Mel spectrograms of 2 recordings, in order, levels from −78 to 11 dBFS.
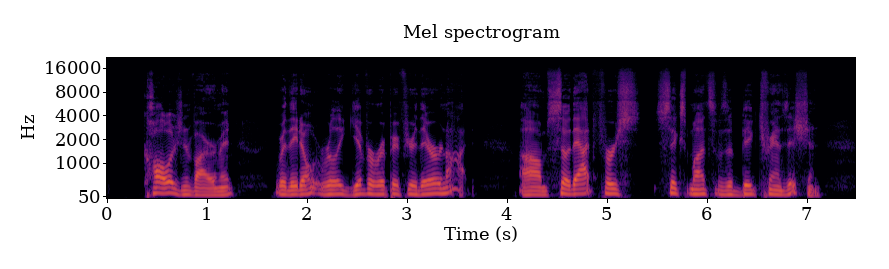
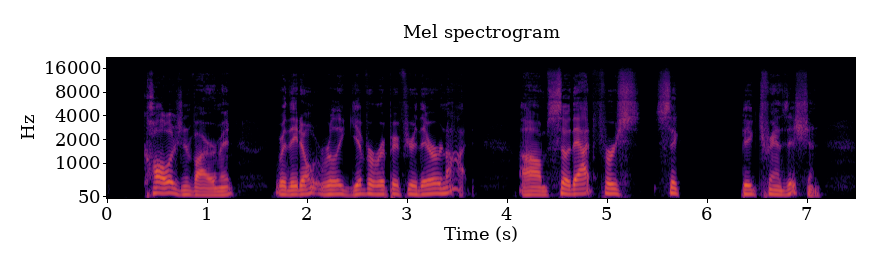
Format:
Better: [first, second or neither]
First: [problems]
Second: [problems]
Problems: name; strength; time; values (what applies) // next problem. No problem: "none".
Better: first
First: none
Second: audio cutting out; at 5.5 s for 0.5 s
